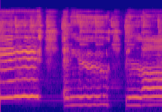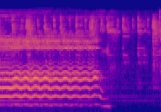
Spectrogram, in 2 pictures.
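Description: A woman singing wordless held notes: two short notes, then a long note of about three seconds with a wavering vibrato that fades out near the end.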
